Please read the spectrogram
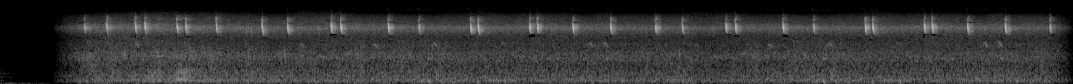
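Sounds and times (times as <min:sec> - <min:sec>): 
Calliope Hummingbird in North America: 0:00.6 - 0:10.7.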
